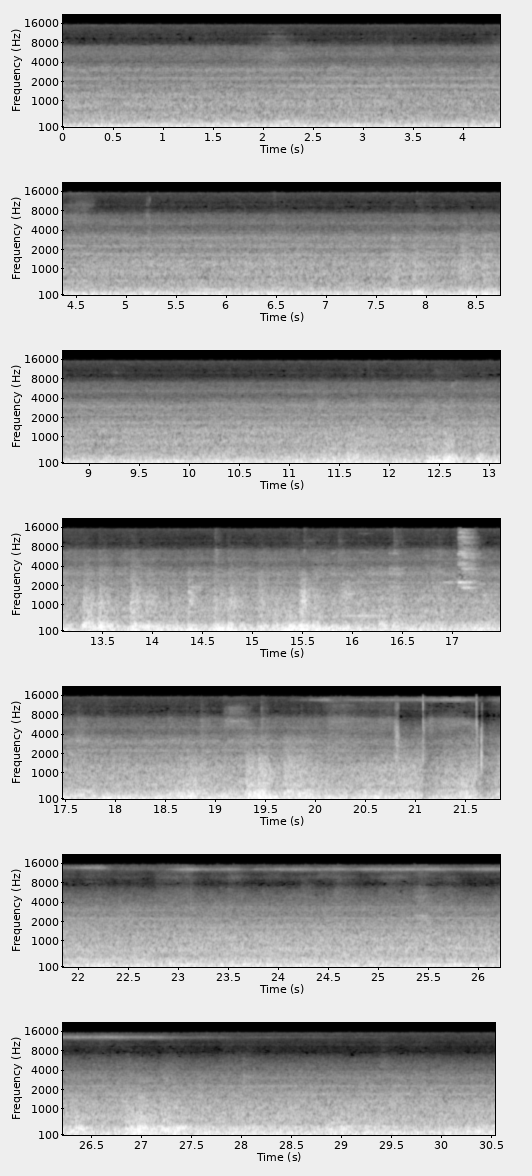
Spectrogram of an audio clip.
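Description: Moscow Metro Circle line train running through the tunnel between stations, heard inside the car: a steady low rumble of wheels and running gear. Uneven louder knocks and rattles come through the middle of the run.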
